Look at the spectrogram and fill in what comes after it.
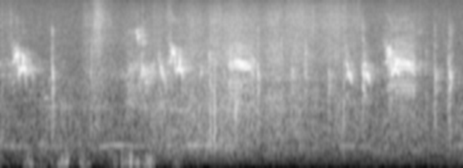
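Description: Small birds chirping, with short high calls scattered throughout, and a few soft low thuds in the first second and a half.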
